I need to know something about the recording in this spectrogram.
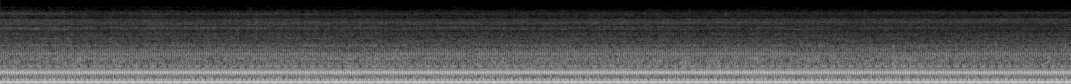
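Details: Omron NE-C28 compressor nebulizer compared with a mesh nebulizer: loud, steady mechanical hum with a fast buzzing pulse, continuous throughout, motor running normally.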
